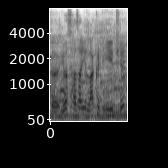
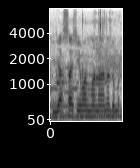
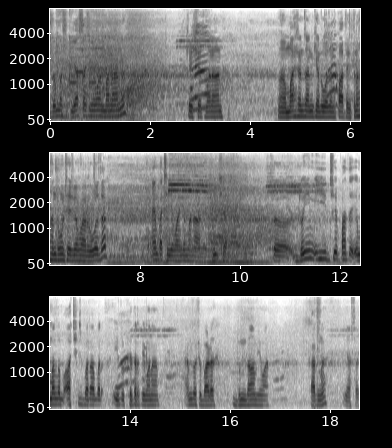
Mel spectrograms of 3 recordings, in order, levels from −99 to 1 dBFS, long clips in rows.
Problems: constant background noise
